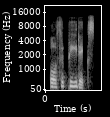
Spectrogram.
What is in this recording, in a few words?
"orthopaedics", Indian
